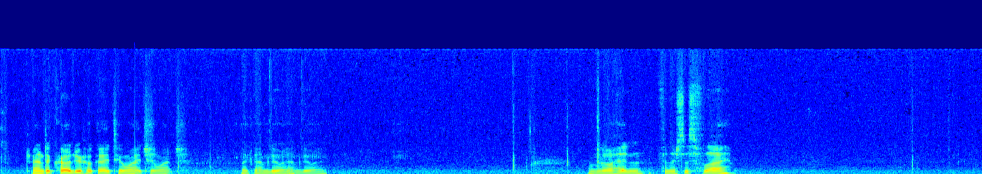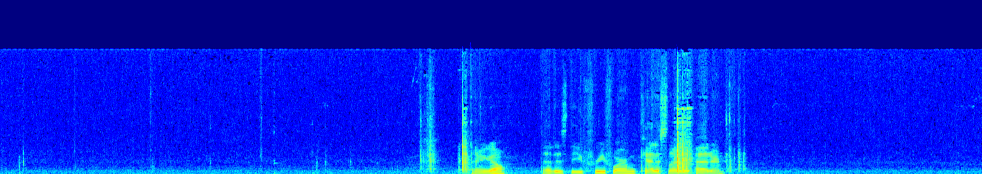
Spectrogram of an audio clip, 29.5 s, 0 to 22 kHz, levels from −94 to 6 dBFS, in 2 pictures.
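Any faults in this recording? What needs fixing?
From 2.02 to 4.90 s there's a doubled audio track: a second copy about half a second behind, about 5 dB quieter, likely from a second capture path or a misaligned edit. Check routing and the edit timeline so only one copy reaches the mix.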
